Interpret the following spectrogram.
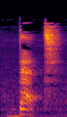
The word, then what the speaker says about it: debt: the united kingdom or the united states is pronounced death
